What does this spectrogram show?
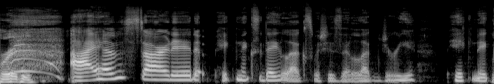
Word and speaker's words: Deluxe: It is spelled just like deluxe, but it's not pronounced like deluxe. It's deluxe, French, okay?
